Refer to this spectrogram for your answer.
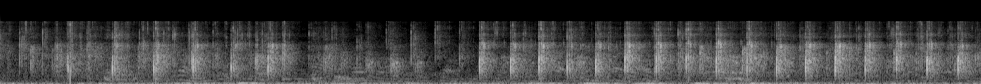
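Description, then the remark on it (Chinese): A crowd claps warmly and steadily for about ten seconds to welcome Teacher Wang, chief editor of the Jinghai County gazette, a dense patter of overlapping hand claps that stays fairly even in loudness, with faint murmuring underneath. “让我们用热烈的掌声有请王老师。”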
